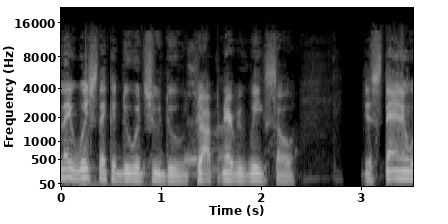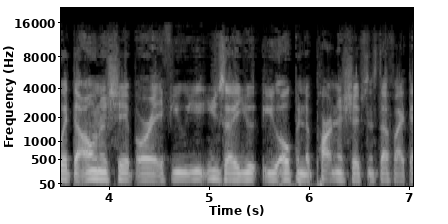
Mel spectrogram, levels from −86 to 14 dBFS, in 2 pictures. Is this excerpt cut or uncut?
uncut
